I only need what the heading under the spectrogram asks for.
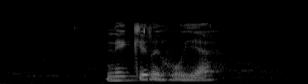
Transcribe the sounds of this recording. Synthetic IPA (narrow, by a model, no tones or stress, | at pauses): nɪkʼɪrɪɦʊ̰ja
